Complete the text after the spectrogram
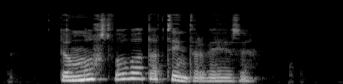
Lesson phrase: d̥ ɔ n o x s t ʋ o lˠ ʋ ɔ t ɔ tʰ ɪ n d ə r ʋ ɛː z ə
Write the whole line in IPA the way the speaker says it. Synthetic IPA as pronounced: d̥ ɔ m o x s t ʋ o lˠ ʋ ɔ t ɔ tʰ ɪ n t ə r ʋ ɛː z ə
